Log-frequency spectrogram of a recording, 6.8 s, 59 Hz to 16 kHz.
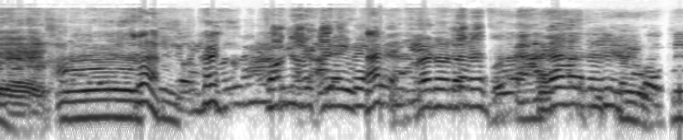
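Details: A Sahiwal bull calf at a cattle market, 10 June 2025, as a Dhaka farmer buys. It opens with a steady, low moo that bends downward at its end, followed by men talking loudly and bargaining.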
